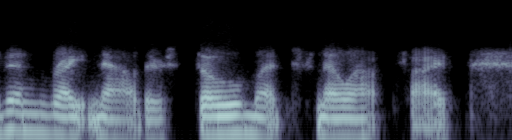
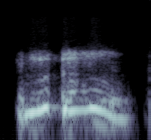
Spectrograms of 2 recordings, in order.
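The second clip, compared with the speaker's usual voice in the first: throat clearing. Real, not acted. Coughing mid-talk.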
